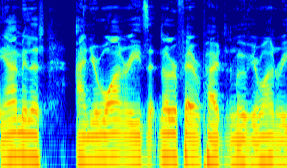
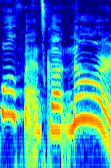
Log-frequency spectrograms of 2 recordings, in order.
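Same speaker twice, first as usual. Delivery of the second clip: very high, drawn-out astonishment; hammed-up falsetto discovery; mimicked amazement; much slower than usual. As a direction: squeal it like an amazed kid. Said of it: "It's like".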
